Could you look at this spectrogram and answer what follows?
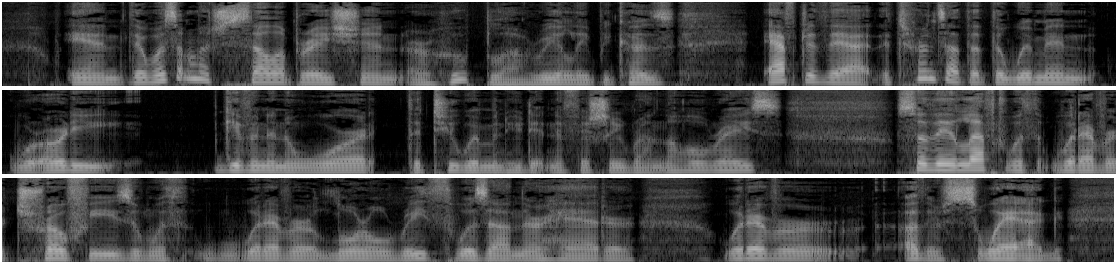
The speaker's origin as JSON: {"language": "English", "town": "Berwyn", "region": "Illinois", "country": "United States", "tie": "born or raised there", "said": "an official day was named after me in my hometown of Berwyn … Marathon Day."}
